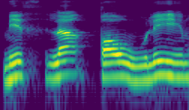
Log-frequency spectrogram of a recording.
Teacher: سا پڑھتے وقت زبان تھوڑی سی باہر نکالیں گے، سا کو نرم پڑھیں گے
